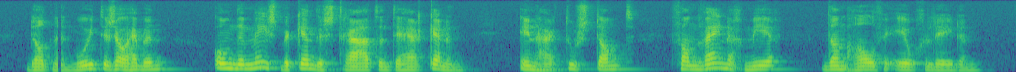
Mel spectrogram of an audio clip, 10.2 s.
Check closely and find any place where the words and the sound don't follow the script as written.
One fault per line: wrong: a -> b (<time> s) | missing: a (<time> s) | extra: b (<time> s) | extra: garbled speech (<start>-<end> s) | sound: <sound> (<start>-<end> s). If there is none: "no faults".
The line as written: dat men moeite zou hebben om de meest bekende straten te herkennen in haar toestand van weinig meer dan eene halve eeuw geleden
sound: dropout (0.6-0.6 s)
missing: eene (8.5 s)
